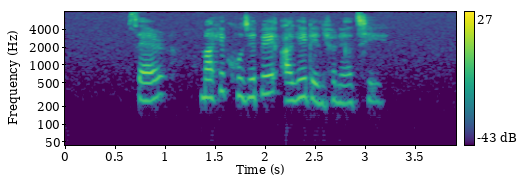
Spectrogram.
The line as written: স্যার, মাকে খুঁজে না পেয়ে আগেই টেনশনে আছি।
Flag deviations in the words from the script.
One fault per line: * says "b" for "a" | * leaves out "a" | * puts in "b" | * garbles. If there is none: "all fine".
* leaves out "না"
